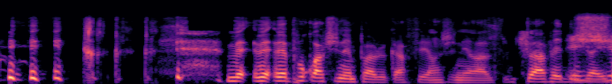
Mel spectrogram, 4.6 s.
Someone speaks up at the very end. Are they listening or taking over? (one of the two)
taking over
